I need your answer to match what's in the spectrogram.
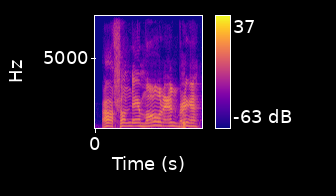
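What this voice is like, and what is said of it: Imitates another person's singing voice. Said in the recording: “Scott Stapp from Creed? Everyone can do that impression. ... It's kind of the same as Eddie Vedder, though”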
